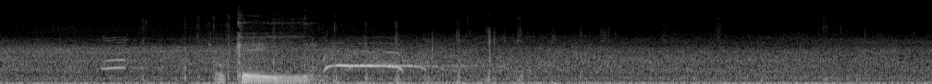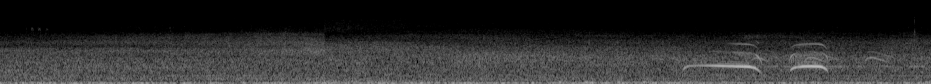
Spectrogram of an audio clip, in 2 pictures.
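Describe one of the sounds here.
A bird cries out several times high overhead.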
